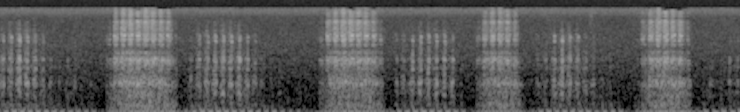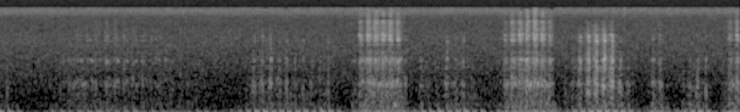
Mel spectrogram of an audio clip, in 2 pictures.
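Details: Relaxing purr from Iris, a Siamese cat: a low vibrating drone under rhythmic breaths, with a stretch of softer, steadier rumbling in the middle.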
